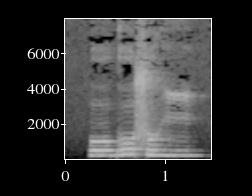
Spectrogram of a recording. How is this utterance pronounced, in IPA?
oː˨ ɡ oː˦ s ʊ˦ ɣ iː˦

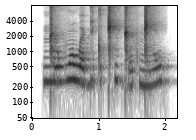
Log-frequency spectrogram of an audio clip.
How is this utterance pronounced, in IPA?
ŋ͡ǁ ʏ˧ w v ɔ̃˥ w ɛ˩ ɡ i˥˩ t ə˧ ǁʰ i˥˩ ɡ͡ǁ o˩˥ f ŋ͡ǁ i˩˥ w

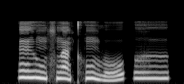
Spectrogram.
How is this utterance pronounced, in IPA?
ɛ̃˥ ɣ ũ˧ sʷ ã˥˩ kʰ ũ˥˩ ð o˩˥ | ɣ ɯ˥

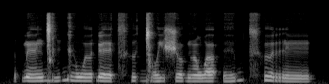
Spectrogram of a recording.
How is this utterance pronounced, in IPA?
ɓ ẽ ɡ͡ǀ i ɡ e̤ w ʉ ɗ e t͡sʰ ɨ ɡ͡ǀ o j ʃ ɵ ɡ ɐ̃ w ɐ ʔ e̤ b t͡sʰ ʉ r ĩ

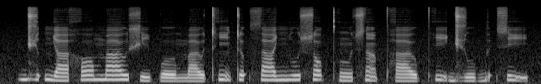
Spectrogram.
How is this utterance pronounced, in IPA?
d͡ʑ ʊ˦ ʔ ɲ ä˨ h ɔ˦ m a˦ ʊ̯ ʃ i˨ p o˨ ʊ̯ m a˨ ʊ̯ tʰ ĩ˦˨ t ʊ˦ ʔ θ ä˦ ɲ u˦ s ɔ̰˦˨ kʰ ũ˨ s ã˦˨ pʰ a˨ ʊ̯ pʰ ḭ˦˨ d͡ʑ u˨ b ɪ˦ ʔ s ḭ˦˨

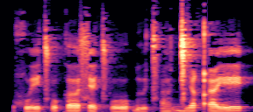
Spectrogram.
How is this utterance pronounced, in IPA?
χʷ eː˩˥ t͡sʼ o˧˥ k ʌː˧˥ s ɛ˩˥ t͡sʼ oː˩˥ ɓ ɯ˩˧ t͡sʼ a̤˧˥ ɡ͡ǀ iː˧˥ qʼ eː˧˥

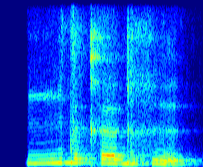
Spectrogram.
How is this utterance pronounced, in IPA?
iː d ɛ kʰ ɛː ɡ ɪ x ɪ

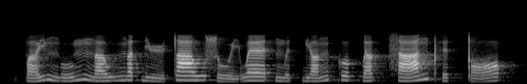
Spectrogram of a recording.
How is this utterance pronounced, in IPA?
p ɐ˨˥ j ŋ uː˨˥ m n̪ ɐ˨˧ w ŋ ɐ˧ t̚ j yː˨˩ t̪ aː˧ w s uː˨˩ j w ɛː˧ t̚ m ɪ˨ k̚ j ɐ˨˥ ŋ k ʊ˧ k̚ l ɐ˨˥ k̚ s aː˨˥ n pʰ ɪ˨˥ k̚ t̪ ɔː˨˥ k̚

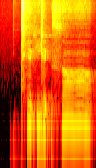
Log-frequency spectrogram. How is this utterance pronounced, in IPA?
tʰ ɪ˦ ʔ j ɪ˦ ʔ θ ɔ˦

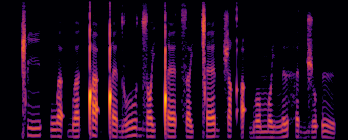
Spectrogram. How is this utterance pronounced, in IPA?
ǁ i | w ɐ ʔ b ɐ ǃ a ʔ ǃ ɛ d uː d͡z ɔ j ǃ ɛ t͡s ɐ j ǀ ɛ d t͡ʃ i qʼ ɘ ʔ b o m o j n ɨ h ɘ d d͡ʒ u ʔ ɨ

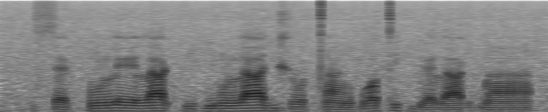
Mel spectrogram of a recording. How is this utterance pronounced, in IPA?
s ɛ˨ k ũ˧ l e˦ l a˦˨ k i˧ ɡ ũ˧ l a˦ d͡ʒ o˧ t ã˧ ɡ͡b ɔ˦ t i˦˨ ɡ͡b ɛ˨ l a˧ ɡ͡b ã˧

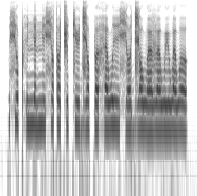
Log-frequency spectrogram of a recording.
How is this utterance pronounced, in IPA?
ç ʊ pʰ i ɲ ɛ ɲ i ç ɔ t ɤ t͡ʃ ʊ c y d͡ʑ ɤ p ə h ɛ w i ç ɤ d͡ʑ ɔ w œ v œ w y w œ w ɤ

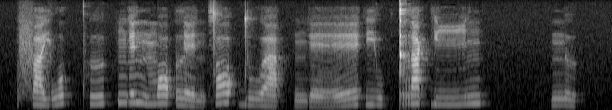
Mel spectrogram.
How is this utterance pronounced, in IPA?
f a˧ j w o˥˩ k̚ pʰ ɯː˦˥ k̚ ŋ e˥˩ n m ɔ˥˩ ʔ l e˨˩ n t ɔ˥˩ ʔ d u˧ a̯ | ŋ eː˩˦ | j u˨˩ k̚ t r a˥˩ k̚ j iː˦˥ n | n ɯ˨˩ k̚

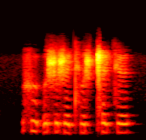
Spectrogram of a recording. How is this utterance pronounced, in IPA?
x ɯ˧ ʔ ɯ˨ ʃ ɯ˨ ʃ e˨ cʰ ɯ˨ ʃ ǁ e˧ c ɪ˧

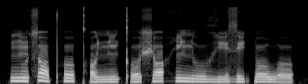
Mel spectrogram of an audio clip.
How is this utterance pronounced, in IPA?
ŋ ũ˨ s ɔ˦˨ pʰ o˦ kʰ ɔ˨ ɲ ĩ˨ kʼ o˨˦ ʃ ɔ˦ h ĩ˦ ɲ uː˨ ɣ i˨ z i˦ k͡p oː˦ w o˨

